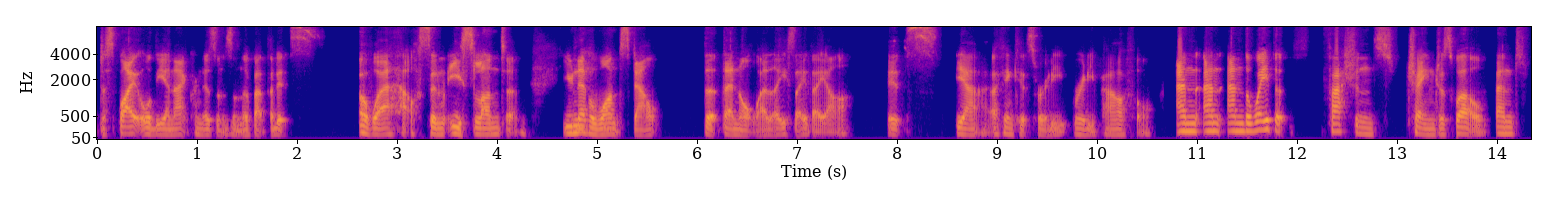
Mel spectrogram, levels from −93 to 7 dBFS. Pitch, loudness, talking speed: 165 Hz, -23 LUFS, 190 wpm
